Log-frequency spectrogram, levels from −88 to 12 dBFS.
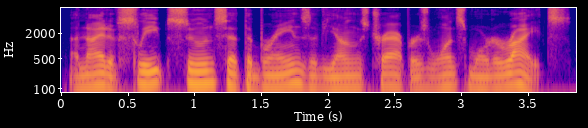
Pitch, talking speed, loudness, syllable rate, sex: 100 Hz, 235 wpm, -18 LUFS, 4.3 syllables/s, male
